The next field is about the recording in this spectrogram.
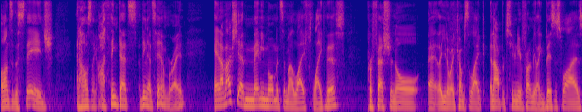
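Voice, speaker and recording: Over a very clean recording with a silent background, a man talks at a fairly quick pace and medium pitch in a normal speaking voice with ordinary pitch variation. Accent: American. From New York, the Bronx. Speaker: podcast guest, former salesman. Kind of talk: casual chat.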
